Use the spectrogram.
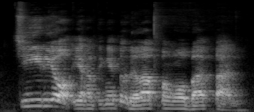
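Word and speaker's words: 治療: Jadi cara bacanya itu adalah chiryo yang artinya itu adalah pengobatan.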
